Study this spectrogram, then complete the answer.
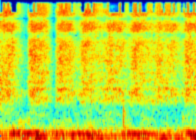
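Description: Ink is rubbed onto a scrap of junk journal paper in soft, close, repeated scratchy strokes, a back-and-forth swishing with a few brief pauses.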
